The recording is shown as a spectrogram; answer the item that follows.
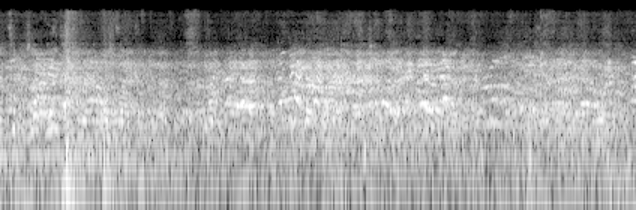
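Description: Indistinct voices of spectators talking and calling out near the pitch side, with a single short knock about a second in.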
